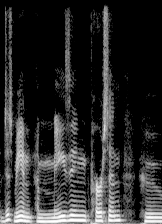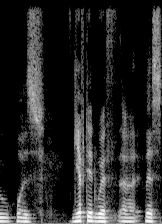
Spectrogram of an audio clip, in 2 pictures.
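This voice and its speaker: A man's normal speaking voice, medium in pitch, with fairly even intonation. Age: 40s. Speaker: hockey book podcast host. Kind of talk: casual monologue.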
